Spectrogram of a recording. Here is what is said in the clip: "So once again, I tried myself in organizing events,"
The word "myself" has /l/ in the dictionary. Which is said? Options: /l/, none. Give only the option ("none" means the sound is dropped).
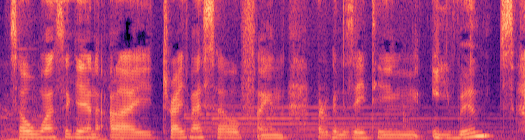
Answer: /l/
